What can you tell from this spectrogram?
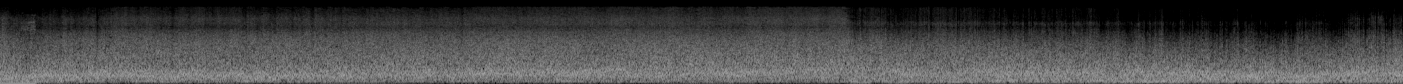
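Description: Steady wind rushing over the microphone of a moving motorcycle, an even hiss with no break.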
